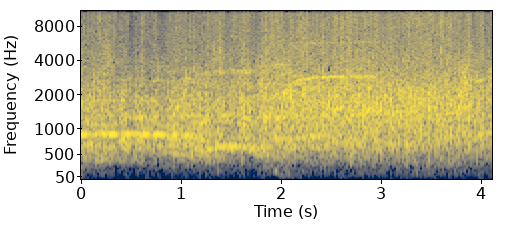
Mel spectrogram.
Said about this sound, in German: Unter tosendem Applaus unterzeichnete Brasiliens Präsidentin Dilma Rousseff zum Auftakt der NET-Mundialkonferenz ein nationales Gesetz, den sogenannten Marco Civil, der Grundrechte für das Internet auf brasilianischem Territorium festschreibt.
